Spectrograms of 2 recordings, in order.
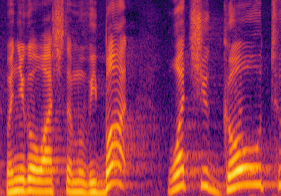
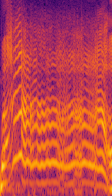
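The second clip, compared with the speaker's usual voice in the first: high-pitched held pretend scream; hammed-up scream of a sailor jumping off; mock scream; 8 semitones higher than usual. Director describes the side-view jump, mock scream. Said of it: "they're gonna hear your scream".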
